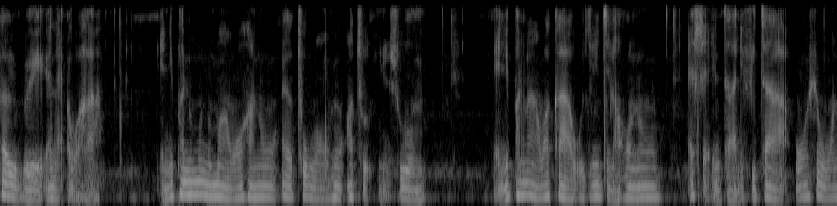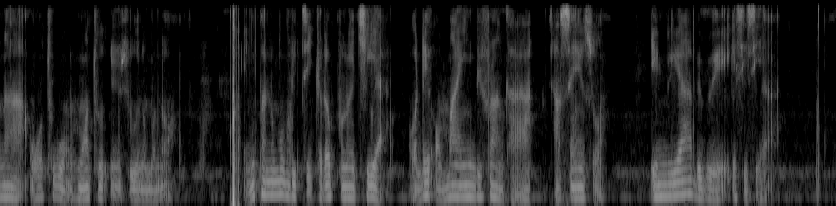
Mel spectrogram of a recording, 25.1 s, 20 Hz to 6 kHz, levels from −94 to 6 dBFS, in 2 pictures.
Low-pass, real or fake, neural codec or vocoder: 5.4 kHz; fake; codec, 24 kHz, 6 kbps, HILCodec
